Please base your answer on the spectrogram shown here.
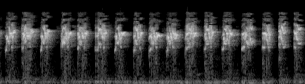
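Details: Lovebird in a long, steady run of bright, high chirps. Each note is a sharp, clipped burst, and they come about three per second in an even, unbroken series.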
